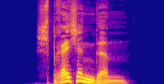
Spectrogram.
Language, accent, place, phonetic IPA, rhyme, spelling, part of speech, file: German, Germany, Berlin, [ˈʃpʁɛçn̩dəm], -ɛçn̩dəm, sprechendem, adjective, De-sprechendem.ogg
- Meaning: strong dative masculine/neuter singular of sprechend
